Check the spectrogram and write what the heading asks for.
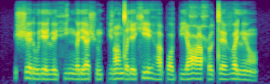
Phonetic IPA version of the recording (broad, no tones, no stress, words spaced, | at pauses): ʃɘɾu ɾʲɐlʲɔ fʲɨŋɐɾʲaʃũ pʲeɾũdˤi ɾʲexʲeɦa pɔpʲeʕɐ ħutɛvɐlʲɔ̃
